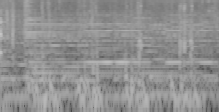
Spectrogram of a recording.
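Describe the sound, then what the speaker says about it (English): Horse hooves gallop in Assassin's Creed Brotherhood, a fast steady clip-clop over a game music bed, with a short whinny mixed in near the listener. "This horse is pretty fast."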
